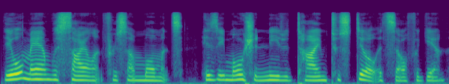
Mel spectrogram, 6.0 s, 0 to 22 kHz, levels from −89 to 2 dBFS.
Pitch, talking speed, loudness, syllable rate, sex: 200 Hz, 160 wpm, -17 LUFS, 4.1 syllables/s, female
